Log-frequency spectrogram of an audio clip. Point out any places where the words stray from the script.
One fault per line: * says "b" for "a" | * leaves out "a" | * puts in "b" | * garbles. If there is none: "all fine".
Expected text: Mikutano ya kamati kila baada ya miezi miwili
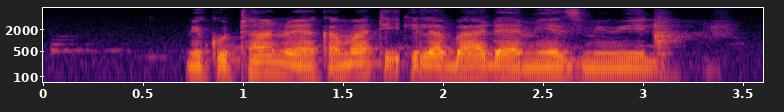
all fine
